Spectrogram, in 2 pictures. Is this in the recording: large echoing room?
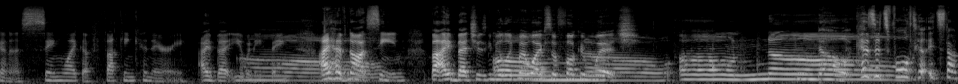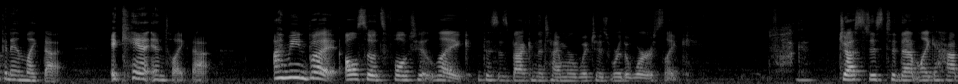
no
